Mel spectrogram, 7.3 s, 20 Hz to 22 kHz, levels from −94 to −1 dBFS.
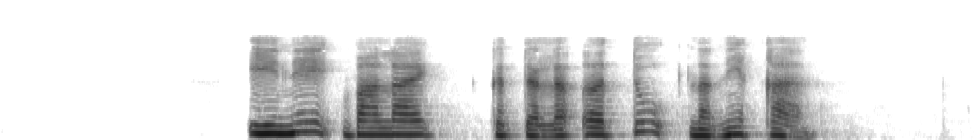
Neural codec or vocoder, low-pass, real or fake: none; 7.2 kHz; real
